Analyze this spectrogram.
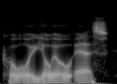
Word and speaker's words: quis: pronoun Nam sing Who quis pronounced Coos two syllables interrogative pronoun General sing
